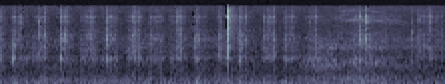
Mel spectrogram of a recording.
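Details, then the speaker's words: Motorcycle steering head bearing inner race being replaced: a tool dragged across it gives a scratchy, gritty rasp with rough catches, from badly pitted corrosion damage laid in lines, plus minor indexing. "and again that's all down to corrosion it's all quite badly pitted there is some minor indexing on there"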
